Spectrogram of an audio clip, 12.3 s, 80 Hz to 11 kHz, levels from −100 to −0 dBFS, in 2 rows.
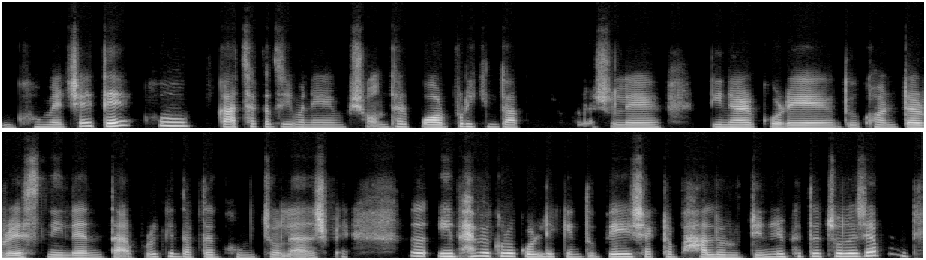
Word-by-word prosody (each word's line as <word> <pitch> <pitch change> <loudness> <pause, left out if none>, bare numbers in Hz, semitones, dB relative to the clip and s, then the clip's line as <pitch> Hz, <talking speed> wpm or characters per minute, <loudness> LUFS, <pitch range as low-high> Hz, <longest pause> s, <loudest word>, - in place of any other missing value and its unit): ঘুমের 205 -1 -7
চাইতে 275 -1 +6 0.2
খুব 310 -3 +1 0.3
কাছাকাছি 225 -1 0
মানে 200 0 -9 0.3
সন্ধ্যার 220 +2 -6
পরপরই 210 +4 +3
কিন্তু 215 -2 -9
আপনি - - -29 0.4
আসলে 195 -1 -3 0.5
dinner 200 -1 +3
করে 190 - 0 0.3
২ 190 - -8
ঘণ্টা 195 -1 -1
rest 175 +1 +1
নিলেন। 180 -2 -1 0.2
তারপরেও 225 - -2
কিন্তু 255 -4 -5
আপনার 200 -1 -5
ঘুম 195 - -15 0.2
চলে 195 - -3
আসবে। - - +2 0.5
তো - - 0 0.2
এভাবে 255 +3 +4
করে 265 -1 +7
করলে 220 +2 +1
কিন্তু 215 - -9
বেশ 230 +1 +6
একটা 220 - -6
ভালো 200 0 +2
routine 190 +1 -6
এর - - +1
ভেতর 260 0 -2
চলে 255 0 +8
যাবেন। 335 +9 +2
215 Hz, 170 wpm, -25 LUFS, 195-250 Hz, 0.5 s, চলে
